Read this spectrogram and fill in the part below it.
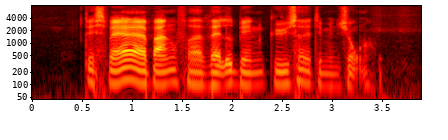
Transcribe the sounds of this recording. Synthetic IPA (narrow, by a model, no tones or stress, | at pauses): d̥e̝sʋæːɐæb̥ɑ̈ŋəfɒ̽æʋæl̰ð̩ˠb̥liɐenɡ̥yːsɐæd̥imenɕo̝̰ːnɐ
